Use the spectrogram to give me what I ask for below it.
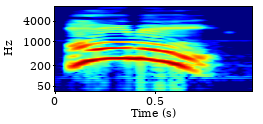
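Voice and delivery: high-pitched calling out; yelled name. A narrator's reading. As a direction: yell for a companion at the end of patience. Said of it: "Sarah yelled".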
